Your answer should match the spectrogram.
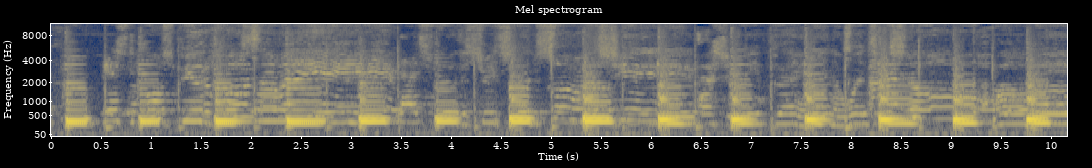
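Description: Ukulele strummed in a steady rhythm through the chords A, E, F#m and D, with an accented strum about every three-quarters of a second and lighter strokes between.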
